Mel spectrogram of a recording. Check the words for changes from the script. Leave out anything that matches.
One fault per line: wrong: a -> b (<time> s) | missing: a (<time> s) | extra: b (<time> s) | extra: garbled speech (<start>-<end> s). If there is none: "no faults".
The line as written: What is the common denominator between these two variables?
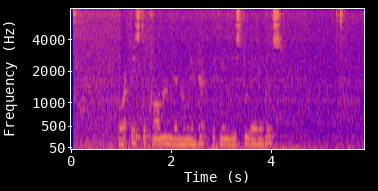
no faults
